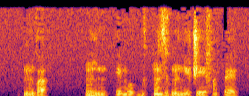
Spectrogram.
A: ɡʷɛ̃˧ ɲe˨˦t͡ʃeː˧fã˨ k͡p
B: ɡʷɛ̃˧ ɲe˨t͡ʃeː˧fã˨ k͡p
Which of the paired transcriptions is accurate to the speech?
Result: A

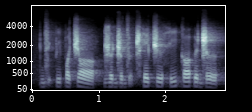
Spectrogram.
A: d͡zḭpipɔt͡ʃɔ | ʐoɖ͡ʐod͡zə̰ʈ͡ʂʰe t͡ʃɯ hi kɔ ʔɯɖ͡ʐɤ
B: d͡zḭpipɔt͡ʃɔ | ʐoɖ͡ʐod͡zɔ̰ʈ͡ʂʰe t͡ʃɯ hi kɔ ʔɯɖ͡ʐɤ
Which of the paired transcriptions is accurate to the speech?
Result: B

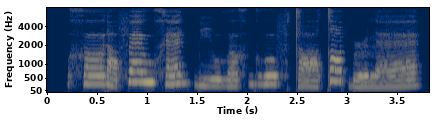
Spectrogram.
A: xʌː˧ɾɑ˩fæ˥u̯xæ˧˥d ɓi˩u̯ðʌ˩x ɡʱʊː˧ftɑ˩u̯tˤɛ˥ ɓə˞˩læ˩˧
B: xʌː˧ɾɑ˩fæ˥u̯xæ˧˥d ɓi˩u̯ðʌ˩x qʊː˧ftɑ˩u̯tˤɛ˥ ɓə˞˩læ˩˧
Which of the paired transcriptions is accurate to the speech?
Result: A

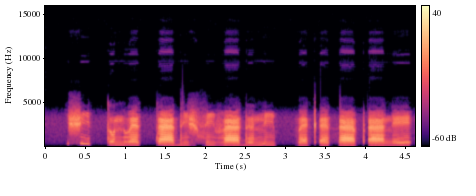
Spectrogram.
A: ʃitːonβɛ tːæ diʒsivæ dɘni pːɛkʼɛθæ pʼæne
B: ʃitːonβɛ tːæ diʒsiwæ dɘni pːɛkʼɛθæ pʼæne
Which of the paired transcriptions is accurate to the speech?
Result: A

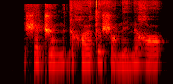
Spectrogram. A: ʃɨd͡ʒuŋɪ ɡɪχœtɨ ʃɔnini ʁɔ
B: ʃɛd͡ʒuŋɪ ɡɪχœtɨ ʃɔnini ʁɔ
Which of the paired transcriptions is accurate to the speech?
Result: B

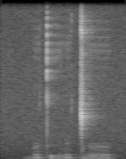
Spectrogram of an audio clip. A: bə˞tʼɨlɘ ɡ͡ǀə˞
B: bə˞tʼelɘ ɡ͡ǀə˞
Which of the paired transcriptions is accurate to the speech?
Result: A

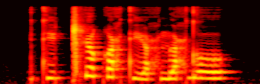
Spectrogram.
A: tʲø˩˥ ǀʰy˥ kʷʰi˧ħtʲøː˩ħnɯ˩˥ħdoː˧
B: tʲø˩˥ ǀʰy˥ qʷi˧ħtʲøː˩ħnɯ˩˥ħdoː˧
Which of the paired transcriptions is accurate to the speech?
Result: B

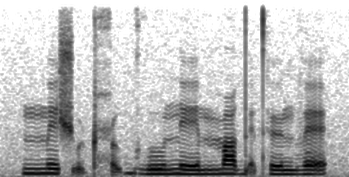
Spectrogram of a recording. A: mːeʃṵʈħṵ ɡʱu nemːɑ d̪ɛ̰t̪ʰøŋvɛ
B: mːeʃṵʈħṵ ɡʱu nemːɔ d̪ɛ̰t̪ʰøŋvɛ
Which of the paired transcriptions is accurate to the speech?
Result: A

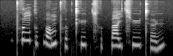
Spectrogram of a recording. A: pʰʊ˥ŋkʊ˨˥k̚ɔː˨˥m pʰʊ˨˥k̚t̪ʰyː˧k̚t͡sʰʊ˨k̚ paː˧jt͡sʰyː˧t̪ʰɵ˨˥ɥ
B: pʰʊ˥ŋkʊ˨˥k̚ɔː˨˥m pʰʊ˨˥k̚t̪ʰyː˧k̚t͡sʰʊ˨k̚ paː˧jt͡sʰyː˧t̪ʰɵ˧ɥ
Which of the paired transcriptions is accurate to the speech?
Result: A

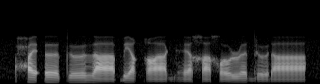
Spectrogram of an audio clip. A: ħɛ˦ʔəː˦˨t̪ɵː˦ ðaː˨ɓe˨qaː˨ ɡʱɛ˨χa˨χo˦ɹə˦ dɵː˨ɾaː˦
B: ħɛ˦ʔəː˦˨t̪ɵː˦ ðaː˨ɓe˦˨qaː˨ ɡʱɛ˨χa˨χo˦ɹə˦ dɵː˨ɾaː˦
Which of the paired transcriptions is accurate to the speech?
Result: B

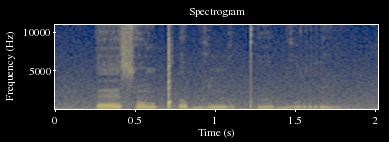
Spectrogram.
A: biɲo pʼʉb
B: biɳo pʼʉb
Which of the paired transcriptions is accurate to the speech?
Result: A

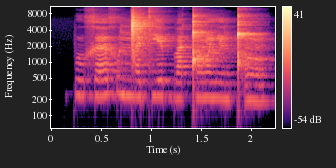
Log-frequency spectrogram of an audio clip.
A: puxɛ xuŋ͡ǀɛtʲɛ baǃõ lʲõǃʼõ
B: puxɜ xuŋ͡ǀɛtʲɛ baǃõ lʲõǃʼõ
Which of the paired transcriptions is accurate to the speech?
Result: B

